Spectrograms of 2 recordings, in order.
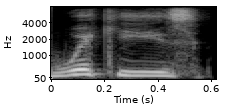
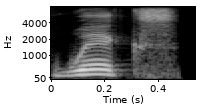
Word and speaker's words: Wickes: the main episode and called him wik please forgive me I learned rather late that his name was pronounced Wicks and I kept slipping up and using the wrong pronunciation I hope I caught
